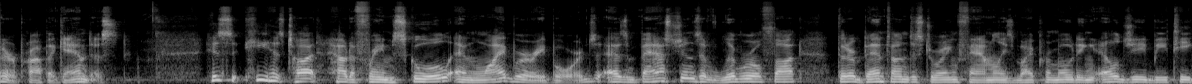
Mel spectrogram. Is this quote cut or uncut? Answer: cut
